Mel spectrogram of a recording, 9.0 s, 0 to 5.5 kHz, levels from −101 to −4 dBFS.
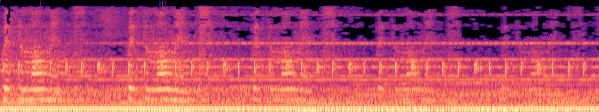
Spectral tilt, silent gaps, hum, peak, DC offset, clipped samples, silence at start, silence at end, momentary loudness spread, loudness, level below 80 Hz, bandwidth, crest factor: -10.5 dB/octave; none; none; 0 dBFS; 0.2%; under 0.1%; 0 s; 0 s; 4 LU; -17 LUFS; -14 dBFS; 4.8 kHz; 12 dB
